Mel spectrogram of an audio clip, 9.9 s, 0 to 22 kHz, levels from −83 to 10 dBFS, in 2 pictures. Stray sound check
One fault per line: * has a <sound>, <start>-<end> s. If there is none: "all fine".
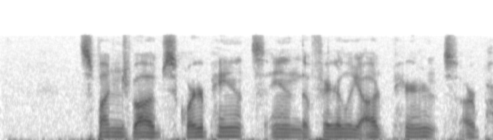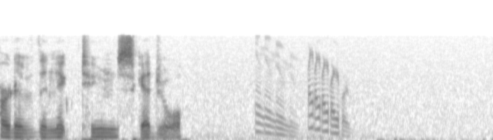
* has a chirp, 7.5-8.5 s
